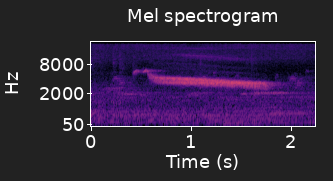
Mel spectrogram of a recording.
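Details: Male European greenfinch in a garden gives one long, nasal, buzzy wheeze of just over a second, starting high and sliding slightly lower over a quiet background.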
